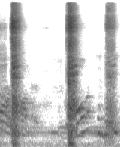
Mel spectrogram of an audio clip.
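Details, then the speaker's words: Child imitating his father's loud, elephant-like sneeze: three sharp, hissing sneeze-like bursts; an imitation, not a real sneeze. "he sounds like an elephant when he sneezes"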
